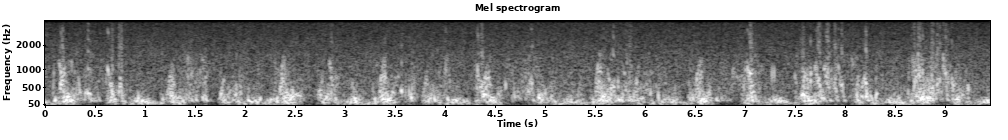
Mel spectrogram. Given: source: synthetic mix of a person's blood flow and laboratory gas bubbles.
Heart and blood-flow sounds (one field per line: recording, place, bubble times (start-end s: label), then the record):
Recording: Doppler ultrasound of blood flow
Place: precordium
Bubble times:
0.11-0.82 s: bubbles
0.90-1.00 s: bubbles
1.31-1.69 s: bubbles
1.73-1.80 s: bubbles
1.85-2.16 s: bubbles
2.19-2.58 s: bubbles
2.74-2.98 s: bubbles
3.04-3.19 s: bubbles
3.29-3.76 s: bubbles
3.86-4.08 s: bubbles
4.29-4.48 s: bubbles
4.57-5.11 s: bubbles
5.32-5.39 s: bubbles
5.51-5.95 s: bubbles
5.97-6.25 s: bubbles
6.42-6.54 s: bubbles
6.62-7.20 s: bubbles
7.24-7.33 s: bubbles
7.46-8.36 s: bubbles
8.50-9.28 s: bubbles
From the record:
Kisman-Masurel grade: 342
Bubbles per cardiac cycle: rolling drumbeat, 9 or more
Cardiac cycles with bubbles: 100%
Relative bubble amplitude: moderate (0.250 to 0.450)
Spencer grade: 3 (all of the cardiac periods contain showers or single bubble signals, but not dominating or overriding the cardiac motion signals)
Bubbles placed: anywhere in the cardiac cycle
